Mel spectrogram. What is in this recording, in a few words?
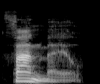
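"fan-mail", British English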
